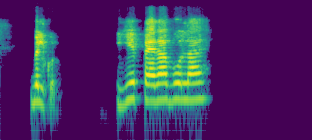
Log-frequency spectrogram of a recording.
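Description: A man speaks calmly and close to a microphone, in short bursts.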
